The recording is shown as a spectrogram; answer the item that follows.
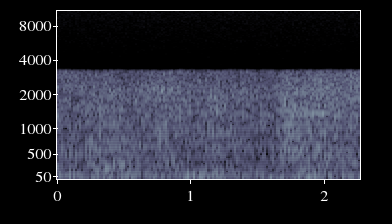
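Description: Freight train cars rolling past at close range: a steady low rumble of steel wheels on rail.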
